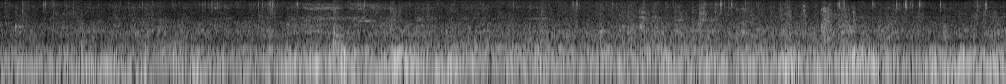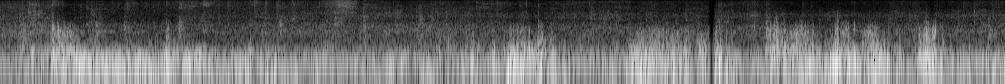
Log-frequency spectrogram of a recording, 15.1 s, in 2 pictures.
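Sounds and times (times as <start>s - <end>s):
clicking and rattling: 0.0s - 11.7s
train wheels rumbling on rails: 0.0s - 15.0s.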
